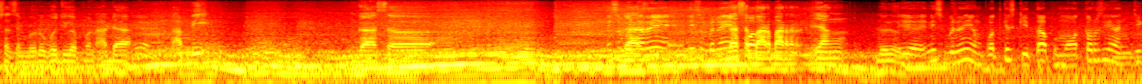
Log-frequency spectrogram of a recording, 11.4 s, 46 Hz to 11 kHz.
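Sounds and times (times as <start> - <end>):
speech: 0.0 - 5.2, 6.1 - 11.4
motorcycle engine revving: 0.0 - 11.4.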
